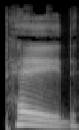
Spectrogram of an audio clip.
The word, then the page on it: paid: American English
